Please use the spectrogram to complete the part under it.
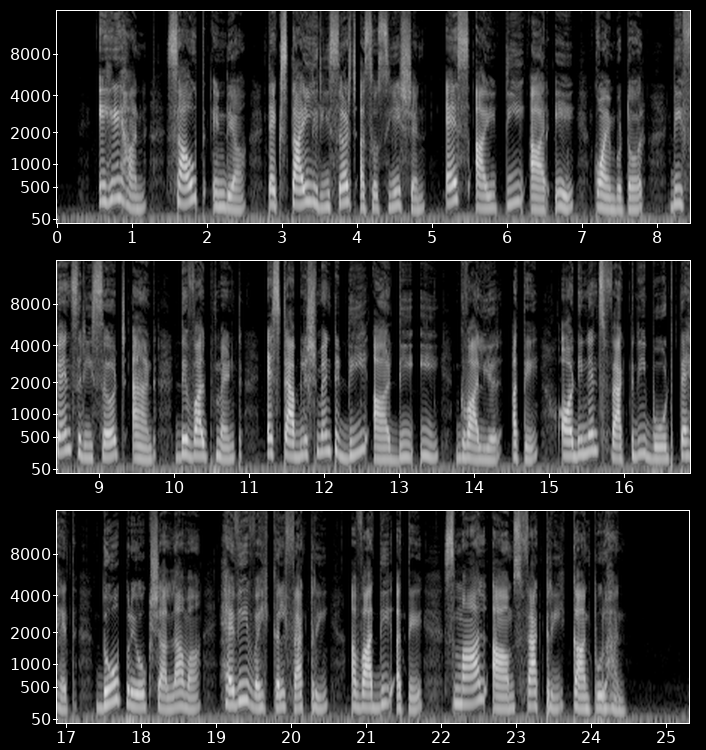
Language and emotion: Punjabi, neutral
